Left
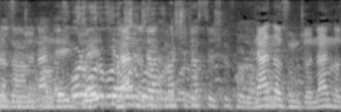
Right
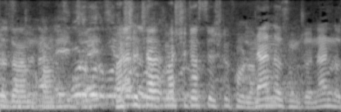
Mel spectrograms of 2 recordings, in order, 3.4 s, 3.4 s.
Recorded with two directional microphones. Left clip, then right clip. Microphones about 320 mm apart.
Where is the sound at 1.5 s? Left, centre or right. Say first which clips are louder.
Right 3 dB; right.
